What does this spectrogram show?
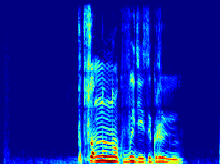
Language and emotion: Russian, angry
